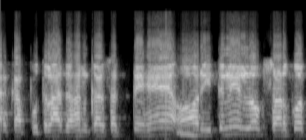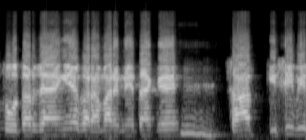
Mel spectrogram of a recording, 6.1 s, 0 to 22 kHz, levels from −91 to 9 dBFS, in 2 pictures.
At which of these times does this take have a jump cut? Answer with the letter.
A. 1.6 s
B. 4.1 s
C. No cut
C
